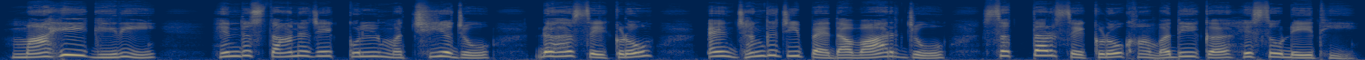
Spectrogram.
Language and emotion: Sindhi, neutral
